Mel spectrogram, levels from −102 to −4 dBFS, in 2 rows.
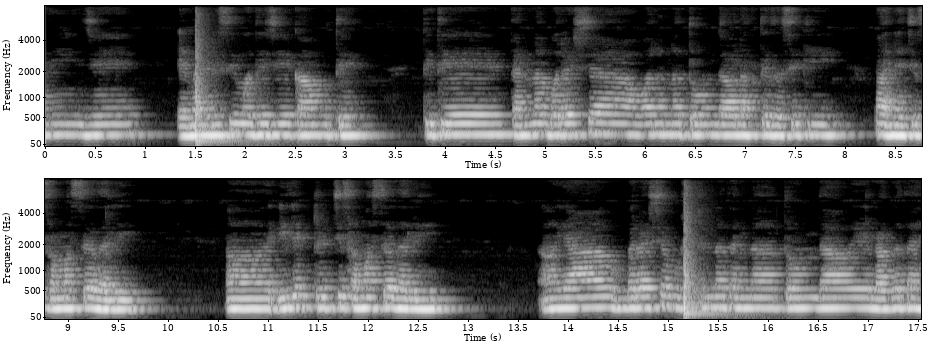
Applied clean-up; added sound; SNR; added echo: none; Thump, thud; 10 dB; reverberation time 0.6 s.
